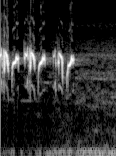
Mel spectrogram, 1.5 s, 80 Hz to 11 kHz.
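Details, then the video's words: Sooty-headed bulbul (kutilang) lure song for bird trapping, unedited: a short burst of five or six quick bright chirps, then a faint lingering tone and low background rumble. "pikat burung kutilang 100% asli gacornya tanpa editan"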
